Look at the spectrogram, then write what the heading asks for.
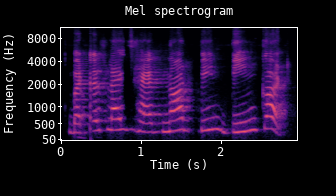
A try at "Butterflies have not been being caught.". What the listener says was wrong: लेकिन you are not asking question. आप ऐसे पूछ रहे हो जैसे आप question कर रहे हो. ये normal sentence है.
